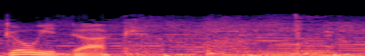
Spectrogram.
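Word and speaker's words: geoduck: oping Anthony uh pronounced gooey duck species of large a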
